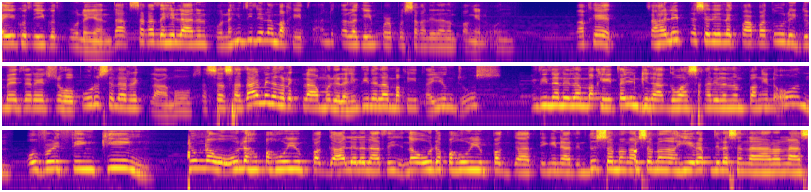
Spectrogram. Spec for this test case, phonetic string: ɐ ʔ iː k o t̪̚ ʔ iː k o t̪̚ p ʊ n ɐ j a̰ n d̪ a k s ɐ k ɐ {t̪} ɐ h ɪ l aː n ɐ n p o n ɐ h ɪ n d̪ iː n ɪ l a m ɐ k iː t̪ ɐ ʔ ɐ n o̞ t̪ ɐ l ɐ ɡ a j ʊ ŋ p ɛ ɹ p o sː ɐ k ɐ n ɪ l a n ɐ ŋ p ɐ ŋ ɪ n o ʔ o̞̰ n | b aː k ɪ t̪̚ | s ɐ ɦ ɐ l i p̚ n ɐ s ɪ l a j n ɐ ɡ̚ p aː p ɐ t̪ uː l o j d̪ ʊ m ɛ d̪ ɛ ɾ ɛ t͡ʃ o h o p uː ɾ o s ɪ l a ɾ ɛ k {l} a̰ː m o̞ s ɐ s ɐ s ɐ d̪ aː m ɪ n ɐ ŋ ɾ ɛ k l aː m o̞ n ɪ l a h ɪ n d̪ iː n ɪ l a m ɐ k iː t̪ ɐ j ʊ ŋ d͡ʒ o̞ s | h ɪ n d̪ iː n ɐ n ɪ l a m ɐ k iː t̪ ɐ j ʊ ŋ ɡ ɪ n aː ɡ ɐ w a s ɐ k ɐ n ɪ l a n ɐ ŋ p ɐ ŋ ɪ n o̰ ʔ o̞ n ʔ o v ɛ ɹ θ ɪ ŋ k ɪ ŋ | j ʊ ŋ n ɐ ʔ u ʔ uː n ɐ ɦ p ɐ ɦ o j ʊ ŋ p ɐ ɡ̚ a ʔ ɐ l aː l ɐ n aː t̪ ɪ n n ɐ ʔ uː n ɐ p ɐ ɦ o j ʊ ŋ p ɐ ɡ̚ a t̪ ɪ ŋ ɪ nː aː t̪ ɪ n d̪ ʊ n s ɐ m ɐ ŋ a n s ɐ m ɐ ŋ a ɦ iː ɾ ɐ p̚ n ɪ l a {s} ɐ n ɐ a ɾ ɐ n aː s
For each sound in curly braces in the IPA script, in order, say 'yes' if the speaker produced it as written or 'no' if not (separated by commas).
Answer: no, yes, yes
